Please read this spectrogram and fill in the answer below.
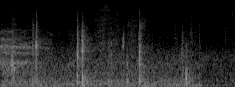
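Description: Footsteps of people coming in through a front door: about five short, separate steps over a low background hum.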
